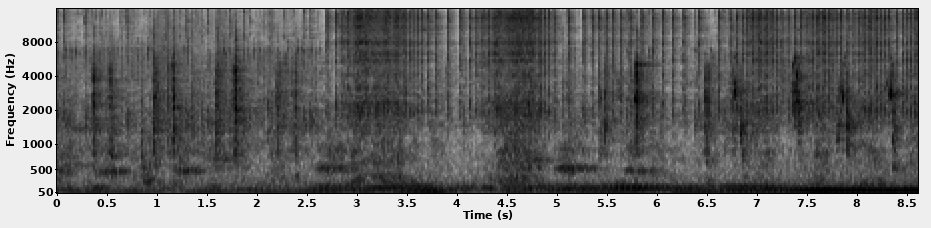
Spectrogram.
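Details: Smith First bicycle: uneven ticking and light scraping as the pedals turn, first blamed on bottom bracket bearing; actual cause a bad crankset making the chain rub the derailleur, replaced with a Shimano crankset.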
